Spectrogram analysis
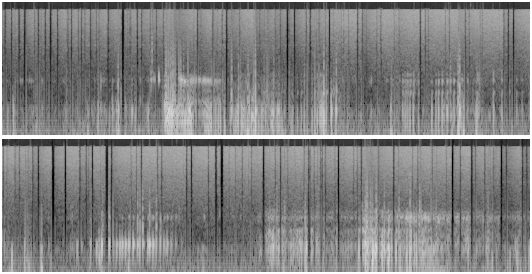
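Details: Stethoscope over the upper stomach after drinking cola with Mentos. She feels full and has burped. Low, muffled gurgles and rumbles in several bursts over a steady hum. Active bowel sounds (borborygmi).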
